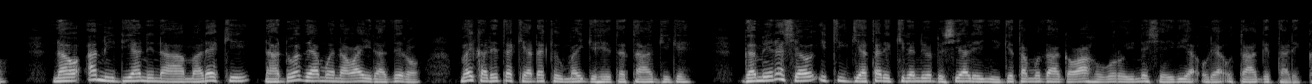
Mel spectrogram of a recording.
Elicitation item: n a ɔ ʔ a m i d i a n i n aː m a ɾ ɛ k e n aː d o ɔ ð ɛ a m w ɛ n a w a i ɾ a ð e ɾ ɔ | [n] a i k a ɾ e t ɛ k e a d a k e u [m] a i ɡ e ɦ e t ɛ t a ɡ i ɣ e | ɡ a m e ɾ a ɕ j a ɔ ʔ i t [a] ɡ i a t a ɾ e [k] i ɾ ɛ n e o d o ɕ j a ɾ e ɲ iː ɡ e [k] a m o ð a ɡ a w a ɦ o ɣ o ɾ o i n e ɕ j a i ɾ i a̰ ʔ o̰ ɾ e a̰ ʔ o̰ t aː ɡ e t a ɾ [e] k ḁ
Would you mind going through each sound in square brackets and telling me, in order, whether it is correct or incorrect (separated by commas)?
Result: incorrect, correct, incorrect, correct, incorrect, correct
